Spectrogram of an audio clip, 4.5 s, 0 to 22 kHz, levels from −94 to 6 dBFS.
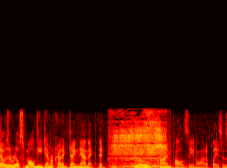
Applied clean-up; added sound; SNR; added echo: none; Fart; -1 dB; none.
